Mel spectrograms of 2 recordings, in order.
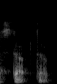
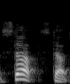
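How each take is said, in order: First: Dropped to a breathy whisper; soft whispered repeat; whispered stop. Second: Louder, commanding retold stop; forceful stop, stop; firm stop. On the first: Retold or imitated. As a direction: hush it down to a whisper. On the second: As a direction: cut her off firmly. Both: Retold: stopping his sister.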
